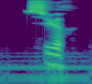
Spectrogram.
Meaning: 1. over, on top of 2. over- (excessive; excessively; too much)
- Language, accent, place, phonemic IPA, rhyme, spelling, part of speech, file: French, France, Lyon, /syʁ/, -yʁ, sur-, prefix, LL-Q150 (fra)-sur-.wav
